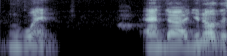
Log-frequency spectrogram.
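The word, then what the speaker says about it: Nguyen: Gwyn that it's not nulan that's aw it's pronounced Gwyn Gwyn and uh you know the Ste you know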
